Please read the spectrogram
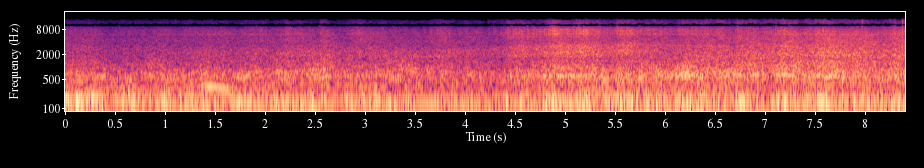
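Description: Large-store background noise, with the rumble of a flatbed cart's casters rolling over a concrete floor, growing louder from about halfway through as it comes closer.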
